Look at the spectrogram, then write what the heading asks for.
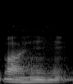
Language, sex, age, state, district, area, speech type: Dogri, male, 30-45, Jammu and Kashmir, Kathua, rural, spontaneous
